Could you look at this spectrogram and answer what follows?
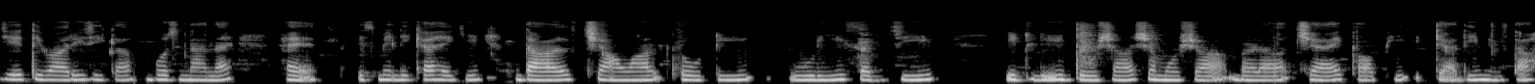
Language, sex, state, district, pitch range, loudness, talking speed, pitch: Hindi, female, Chhattisgarh, Bilaspur, 200-220 Hz, -19 LUFS, 90 wpm, 210 Hz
